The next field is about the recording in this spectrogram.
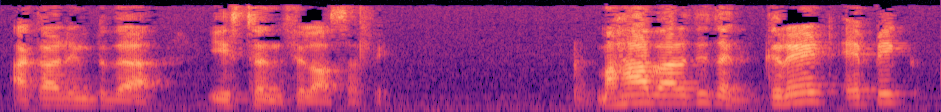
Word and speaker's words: Mahabharata: I will pronounce it for you. – Okay. – Mahabharata. – Mahabharata.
